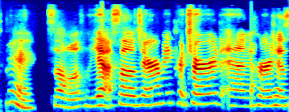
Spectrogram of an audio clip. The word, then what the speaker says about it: Prichard: I would like to my last name phonetically has a t in it but grammatically it does not so my last name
